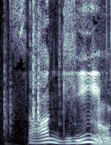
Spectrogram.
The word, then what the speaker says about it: Saugeen: S-A-U-G-E-E-N. – Saugeen. – Okay. – Yeah. – All right. – Like yeah. – Soggy wieners, but Saugeen.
